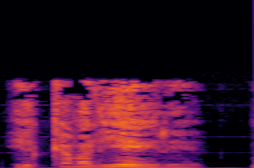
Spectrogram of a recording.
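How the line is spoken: Murmur. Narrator (Italian): mormorò Carlo

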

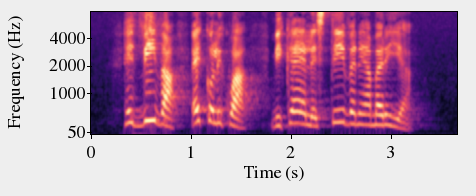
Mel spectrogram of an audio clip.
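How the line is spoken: Cheerful shout. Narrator (Italian): gridò allegramente Finea

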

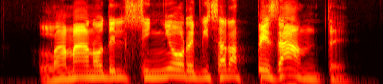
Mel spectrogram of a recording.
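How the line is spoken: Young man shouting. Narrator (Italian): gridò il giovane Drebber

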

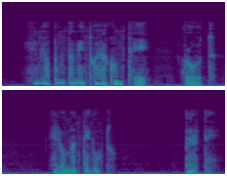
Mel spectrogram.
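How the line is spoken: Murmuring. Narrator (Italian): mormorò

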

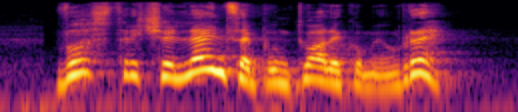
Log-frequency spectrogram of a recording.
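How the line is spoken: Gentleman exclaiming. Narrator (Italian): esclamò il grazioso cavaliere

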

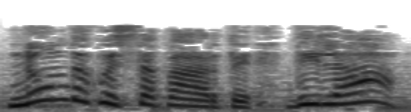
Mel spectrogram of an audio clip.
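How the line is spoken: Exclaiming. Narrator (Italian): esclamò Rezia

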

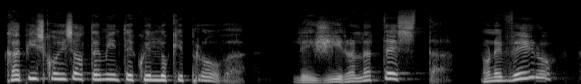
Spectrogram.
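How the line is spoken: Sympathetic tone. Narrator (Italian): disse Poirot in tono comprensivo

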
